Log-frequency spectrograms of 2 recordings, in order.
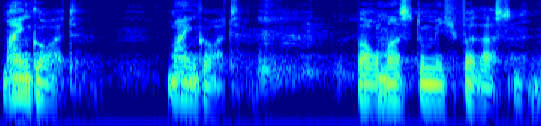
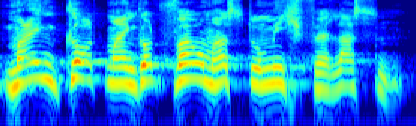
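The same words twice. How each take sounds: First: Soft, faint and broken; hushed, hopeless lament; weak, suffering voice. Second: Much higher and louder, a desperate shout; loud, despairing cry of abandonment; anguished cry. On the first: Acted. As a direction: let it fade out like a dying man. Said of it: "so absolut leidend". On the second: Shown as a demonstration. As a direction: hurl the words up at heaven in anguish. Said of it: "es kommt auf die Betonung an".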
